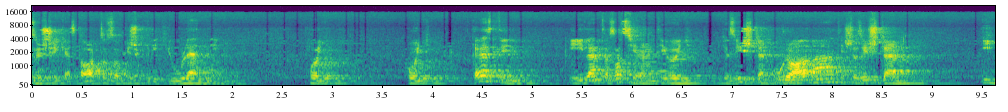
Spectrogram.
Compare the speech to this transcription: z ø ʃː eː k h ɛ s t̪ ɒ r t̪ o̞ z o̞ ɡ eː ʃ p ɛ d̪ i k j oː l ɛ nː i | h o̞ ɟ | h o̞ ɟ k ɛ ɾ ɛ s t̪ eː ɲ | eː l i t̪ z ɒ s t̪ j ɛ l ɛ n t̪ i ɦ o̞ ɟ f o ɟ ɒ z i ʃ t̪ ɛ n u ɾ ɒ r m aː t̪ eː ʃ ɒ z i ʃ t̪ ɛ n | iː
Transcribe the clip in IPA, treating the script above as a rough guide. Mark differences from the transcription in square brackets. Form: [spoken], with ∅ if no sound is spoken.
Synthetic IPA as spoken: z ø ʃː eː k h ɛ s t̪ ɒ r t̪ o̞ z o̞ [k] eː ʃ p ɛ d̪ i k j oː l ɛ nː i | h o̞ ɟ | h o̞ ɟ k ɛ ɾ ɛ s t̪ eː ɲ | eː l [ɛ] t̪ z ɒ s t̪ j ɛ l ɛ n t̪ i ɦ o̞ ɟ [h] o ɟ ɒ z i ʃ t̪ ɛ n u ɾ ɒ [l] m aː t̪ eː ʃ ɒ z i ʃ t̪ ɛ n | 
